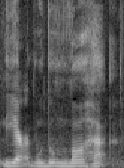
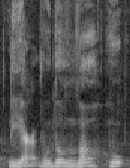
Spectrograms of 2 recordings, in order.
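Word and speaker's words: لِيَعْبُدُوا اللَّهَ: Nah, tadi salah harokat. Harusnya liya'budullaha. Tadi Azril bacanya liya'budullahu. Ya, harusnya fathah tapi malah dibaca dhammah.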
